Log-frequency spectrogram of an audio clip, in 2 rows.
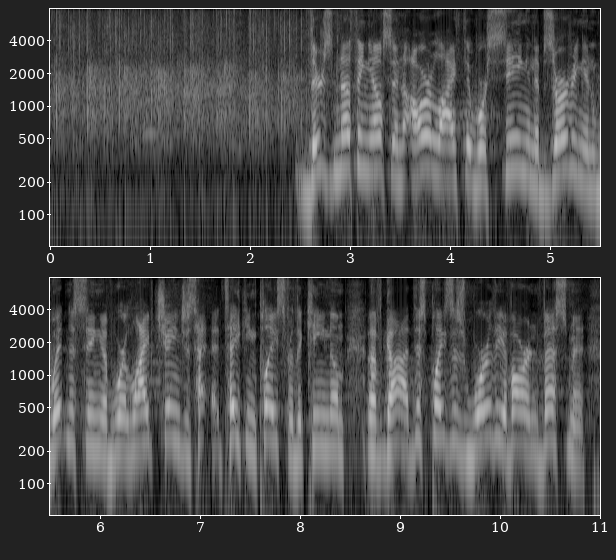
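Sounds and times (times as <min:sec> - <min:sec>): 
audience applauding: 0:00.0 - 0:03.1
speech: 0:02.4 - 0:10.9.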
